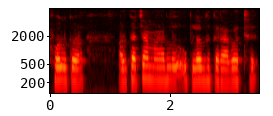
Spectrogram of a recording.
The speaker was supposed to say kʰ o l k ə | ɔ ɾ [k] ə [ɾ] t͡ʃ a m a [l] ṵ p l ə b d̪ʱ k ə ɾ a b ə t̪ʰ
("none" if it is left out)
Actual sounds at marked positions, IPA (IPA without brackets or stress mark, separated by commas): k, none, l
